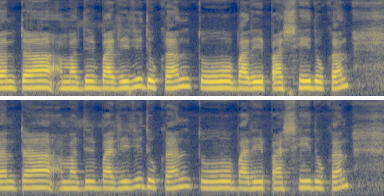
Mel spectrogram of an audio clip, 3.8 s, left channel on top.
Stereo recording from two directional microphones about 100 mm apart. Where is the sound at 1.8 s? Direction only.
40° left (ahead or behind).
